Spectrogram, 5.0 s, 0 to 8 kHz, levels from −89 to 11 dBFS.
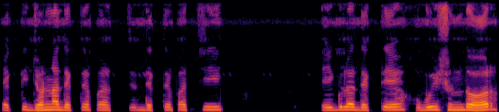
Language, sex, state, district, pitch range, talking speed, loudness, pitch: Bengali, male, Assam, Hailakandi, 180-200 Hz, 120 wpm, -20 LUFS, 190 Hz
